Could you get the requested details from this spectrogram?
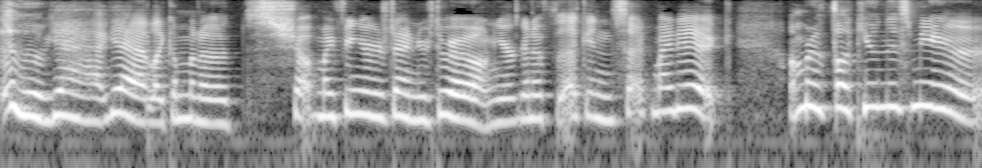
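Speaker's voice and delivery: put-on pushy, super aggressive, horny eighteen-year-old boy voice. Retelling a man's aggressive behaviour: imitating a horny eighteen-year-old boy. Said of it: "horny eighteen-year-old boy kind of attitude".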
